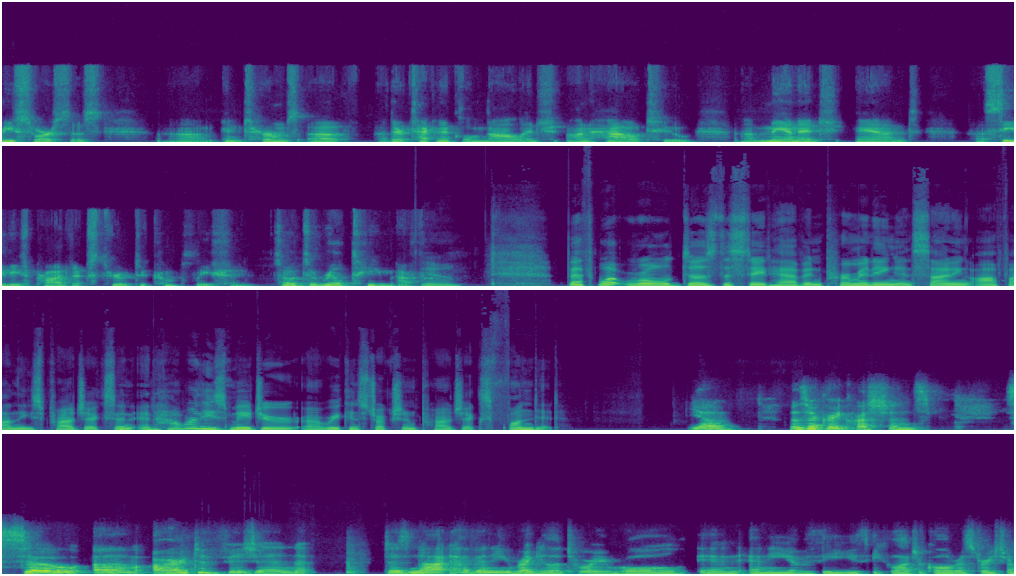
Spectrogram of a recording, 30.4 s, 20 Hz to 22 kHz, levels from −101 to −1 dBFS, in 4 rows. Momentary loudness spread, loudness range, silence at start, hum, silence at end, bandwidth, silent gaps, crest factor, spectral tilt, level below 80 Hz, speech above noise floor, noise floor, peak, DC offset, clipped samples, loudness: 15 LU; 8 LU; 0 s; none; 0 s; 12.5 kHz; none; 20 dB; -6.5 dB/octave; -64 dBFS; 49 dB; -77 dBFS; -8 dBFS; under 0.1%; under 0.1%; -28 LUFS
